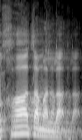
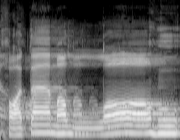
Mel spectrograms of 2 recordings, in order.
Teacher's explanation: تو زبر کو بالکل بھی لمبا نہیں کرتے۔ ختم تو ختم اللہ، تو خاتم اللہ نہیں پڑھیں گے اس کو، خاتم اللہ۔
